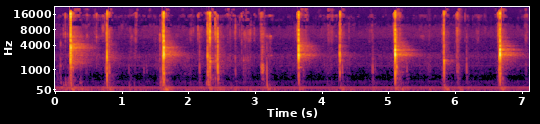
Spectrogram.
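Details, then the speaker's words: BMW N54 single-turbo 335i with camshaft and VANOS faults: worn VANOS solenoid actuated on the bench gives sharp metallic pings, like metal hitting, unlike the quiet clean plunger sound of the good ones. "very similar you can kind of hear it pinging and here are the good ones sounds like a plunger like a suction plunger these sound like some like metal hitting"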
